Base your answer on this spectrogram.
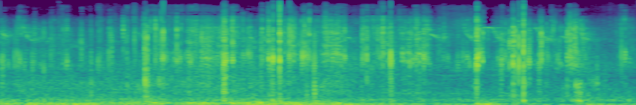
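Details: Cat crunching dry kibble, crackly bites in uneven bursts over a continuous low rumble, some sharper snaps standing out.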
